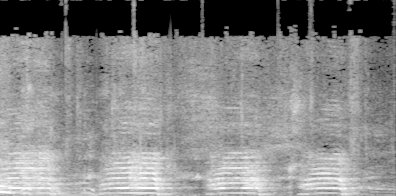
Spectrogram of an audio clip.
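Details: Cattle lowing in a series of four drawn-out, harmonic moos, each lasting about a second with a brief gap between, the pitch swelling slightly and then sagging, heard clearly with little background noise.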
